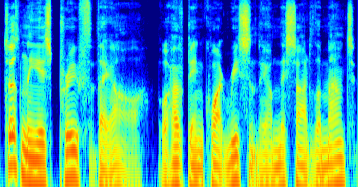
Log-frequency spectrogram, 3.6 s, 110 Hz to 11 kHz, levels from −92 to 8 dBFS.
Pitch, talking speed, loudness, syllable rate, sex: 100 Hz, 300 wpm, -18 LUFS, 7.1 syllables/s, male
